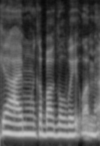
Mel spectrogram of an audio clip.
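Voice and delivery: plain

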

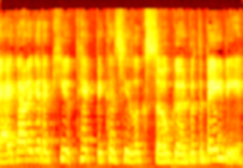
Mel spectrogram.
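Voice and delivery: ordinary talk

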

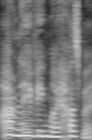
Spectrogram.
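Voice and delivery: put-on abrupt, high, sudden yelled outburst. An orthodontist retelling a patient's parent yelling out at the practice, retelling a yell. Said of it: "she yells out".

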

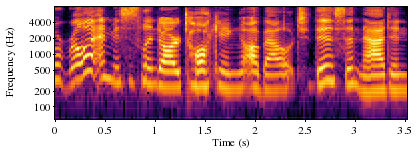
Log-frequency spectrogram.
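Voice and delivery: ordinary delivery

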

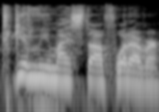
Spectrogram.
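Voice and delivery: plain

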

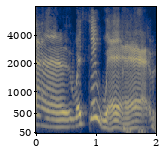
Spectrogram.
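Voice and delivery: creaky fried voice, stretching the word out. Describing how other girls talk, imitating them: mocking vocal fry. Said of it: "other girls come in with vocal fry".

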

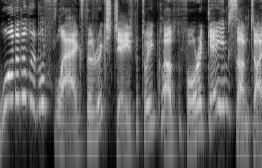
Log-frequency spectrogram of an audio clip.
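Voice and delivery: bad comedian voice, high with swinging pitch. Reading a listener's question aloud in a Seinfeld voice. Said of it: "In my best Seinfeld voice".

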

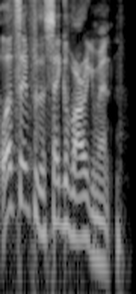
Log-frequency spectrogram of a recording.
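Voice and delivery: high cartoony caricature voice. Asked by the other speaker to do an impression: Ben Shapiro impression. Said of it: "Ben Shapiro right now".

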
